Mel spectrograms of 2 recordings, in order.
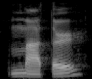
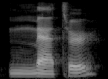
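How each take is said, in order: First: The vowel is an open 'ah' sound. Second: The vowel is the American 'ae' sound.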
